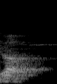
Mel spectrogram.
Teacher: जीभ जो है ऊपर उठ जाता है और थोड़ी सी रगड़ के साथ आगे आता है। लुढ़क के आगे आता है।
